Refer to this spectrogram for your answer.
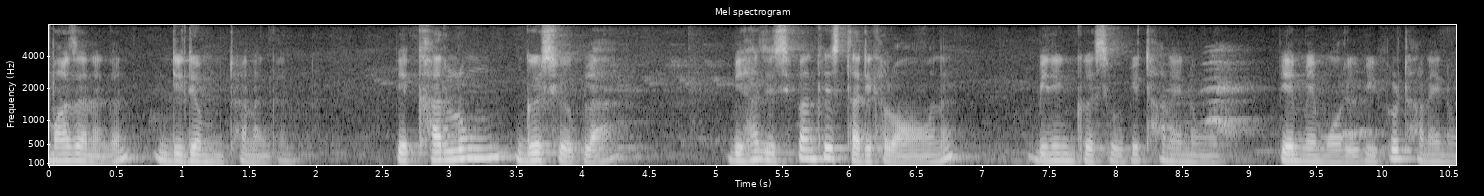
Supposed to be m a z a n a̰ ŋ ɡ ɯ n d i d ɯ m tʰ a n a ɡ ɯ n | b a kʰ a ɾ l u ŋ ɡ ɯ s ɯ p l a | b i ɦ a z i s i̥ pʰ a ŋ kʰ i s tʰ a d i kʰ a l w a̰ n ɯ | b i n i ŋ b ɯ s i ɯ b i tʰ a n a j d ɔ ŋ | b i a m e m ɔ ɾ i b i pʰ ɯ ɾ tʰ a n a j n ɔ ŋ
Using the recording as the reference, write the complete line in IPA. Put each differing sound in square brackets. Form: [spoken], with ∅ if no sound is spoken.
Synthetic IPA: m a z a n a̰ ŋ ɡ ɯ n d i d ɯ m tʰ a n a ɡ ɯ n | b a kʰ a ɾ l u ŋ ɡ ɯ s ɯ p l a | b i ɦ a z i s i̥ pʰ a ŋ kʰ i s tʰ a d i kʰ a l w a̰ n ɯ | b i n i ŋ [ɡ] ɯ s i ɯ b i tʰ a n a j [n] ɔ ŋ | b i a m e m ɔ ɾ i b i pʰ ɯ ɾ tʰ a n a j n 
